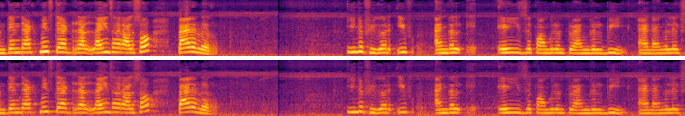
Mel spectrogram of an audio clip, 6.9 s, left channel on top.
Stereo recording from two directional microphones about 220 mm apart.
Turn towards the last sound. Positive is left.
turn(degrees=45)  # may be behind; listen again after turning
